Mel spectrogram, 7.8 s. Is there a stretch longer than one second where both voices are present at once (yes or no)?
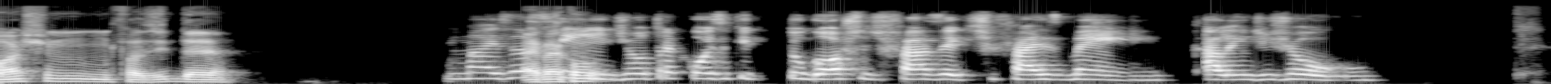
no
